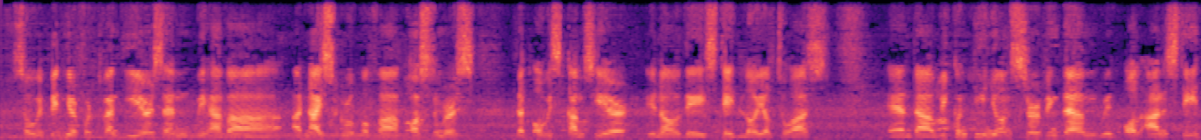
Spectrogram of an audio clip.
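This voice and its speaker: A man speaks at a moderate pace with a Filipino accent. Noticeable background noise runs under his voice. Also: medium pitch for a man, ordinary pitch variation. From Philippines. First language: Filipino language (not English). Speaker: auto repair shop owner. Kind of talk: casual talk to camera. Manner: halting, many fillers.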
